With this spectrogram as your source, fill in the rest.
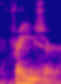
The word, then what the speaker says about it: Fraser: there was our man Fraser rhymes with laser James Earle Fraser and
